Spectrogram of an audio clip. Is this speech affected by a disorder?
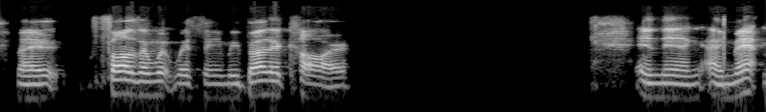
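Yes: cerebral palsy.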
